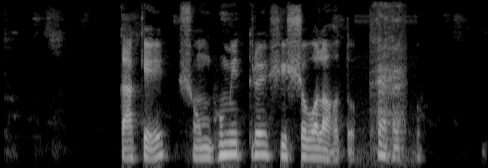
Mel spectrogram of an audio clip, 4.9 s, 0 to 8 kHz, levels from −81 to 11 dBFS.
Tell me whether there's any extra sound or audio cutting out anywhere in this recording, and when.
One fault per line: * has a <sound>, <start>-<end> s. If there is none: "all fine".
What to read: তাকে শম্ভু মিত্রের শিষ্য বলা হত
* has a laugh, 3.7-4.1 s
